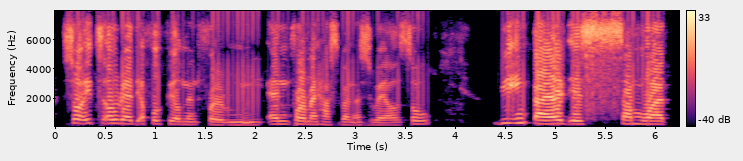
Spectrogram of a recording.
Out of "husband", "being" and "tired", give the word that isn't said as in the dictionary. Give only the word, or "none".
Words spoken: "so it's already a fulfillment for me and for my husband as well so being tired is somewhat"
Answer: husband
